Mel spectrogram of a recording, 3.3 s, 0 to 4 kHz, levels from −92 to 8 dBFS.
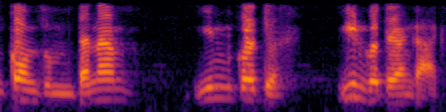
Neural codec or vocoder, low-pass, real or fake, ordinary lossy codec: codec, 44.1 kHz, 7.8 kbps, Pupu-Codec; 3.6 kHz; fake; none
